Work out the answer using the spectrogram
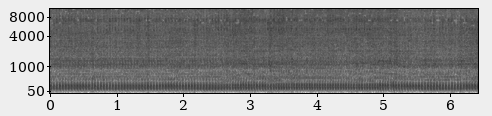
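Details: Honda GP160 likely two-inch water pump engine, stored unused probably over a year and wouldn't start, after carburetor work with the fuel line and spring refitted: fast, even single-cylinder chug at steady speed, no stumbling; running normally.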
